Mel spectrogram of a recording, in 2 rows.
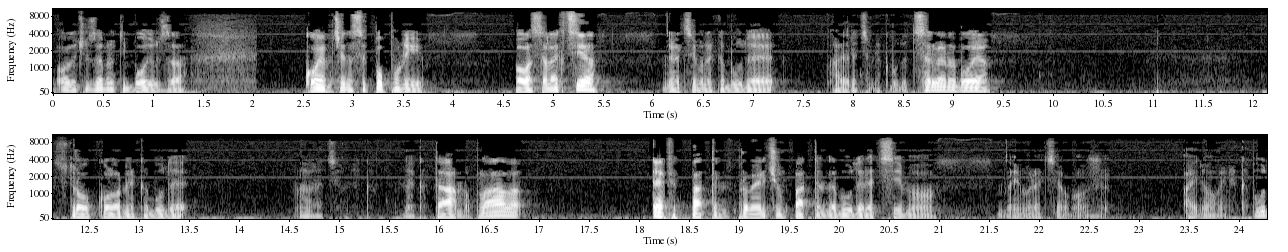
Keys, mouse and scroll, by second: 0.8 click, 7.0-7.9 drag, 10.0 click, 12.0 click, 13.8-14.8 drag, 15.0 click, 18.6 click, 21.0-22.1 scroll down 1, 23.8 click.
